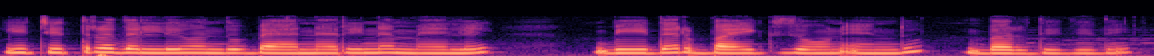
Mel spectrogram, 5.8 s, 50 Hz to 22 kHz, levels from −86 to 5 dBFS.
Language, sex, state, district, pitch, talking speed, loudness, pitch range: Kannada, female, Karnataka, Bidar, 230 Hz, 105 wpm, -17 LUFS, 220-245 Hz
